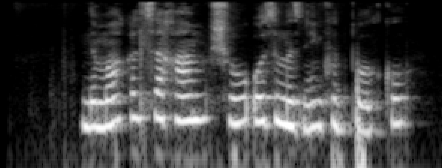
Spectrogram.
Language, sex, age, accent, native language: Uzbek, female, 18-24, Qoraqalpog'iston, Karakalpak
